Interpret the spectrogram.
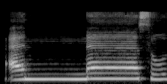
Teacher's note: alif lam syamsiyah yang enggak dibaca hanya huruf lamnya aja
